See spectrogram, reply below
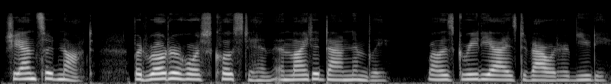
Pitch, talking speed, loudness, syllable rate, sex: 215 Hz, 205 wpm, -17 LUFS, 6.0 syllables/s, female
